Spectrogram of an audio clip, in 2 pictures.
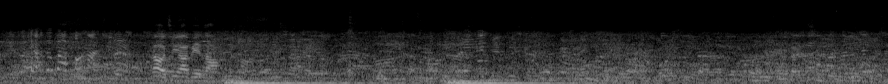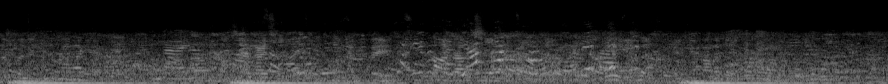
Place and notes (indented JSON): {
  "title": "拱天宮, 苗栗縣通霄鎮 - people crowded in the alley",
  "date": "2017-03-09 13:20:00",
  "description": "In the temple, people crowded in the alley",
  "latitude": "24.57",
  "longitude": "120.71",
  "altitude": "7",
  "timezone": "Asia/Taipei"
}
